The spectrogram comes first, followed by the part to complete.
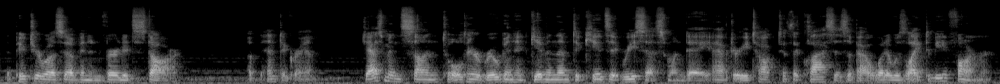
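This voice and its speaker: A man's voice: fairly low pitch, a little fast, darkish tone. A man narrating a scripted first-person horror story as its storyteller. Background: eerie ambient music.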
